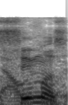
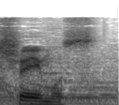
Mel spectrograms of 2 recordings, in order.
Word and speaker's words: Seamus: Мне интересно, кстати, почему слово Симус они произносят как Шеймус.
